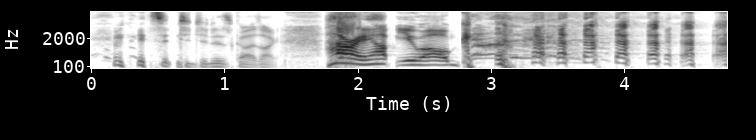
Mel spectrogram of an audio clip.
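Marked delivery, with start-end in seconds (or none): 1.8-4.8 shrill, very loud, high, very slow, drawn-out jeering yell. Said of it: "they're just heckling everyone the whole time".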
